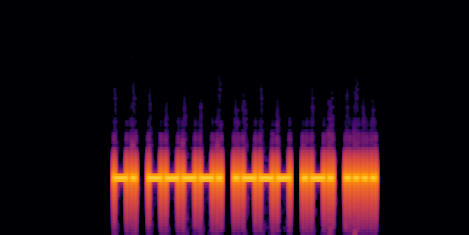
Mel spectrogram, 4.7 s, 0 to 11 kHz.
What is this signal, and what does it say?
Morse code, heard as a keyed tone, about 28 wpm, 700 Hz. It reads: N9JRH
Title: USA Call Signs - 5 Characters - Repeated 2x - 28wpm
